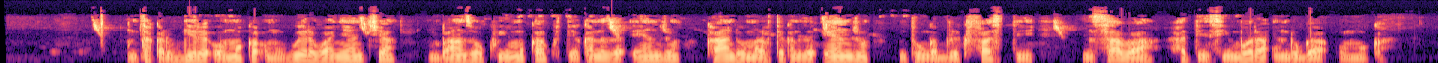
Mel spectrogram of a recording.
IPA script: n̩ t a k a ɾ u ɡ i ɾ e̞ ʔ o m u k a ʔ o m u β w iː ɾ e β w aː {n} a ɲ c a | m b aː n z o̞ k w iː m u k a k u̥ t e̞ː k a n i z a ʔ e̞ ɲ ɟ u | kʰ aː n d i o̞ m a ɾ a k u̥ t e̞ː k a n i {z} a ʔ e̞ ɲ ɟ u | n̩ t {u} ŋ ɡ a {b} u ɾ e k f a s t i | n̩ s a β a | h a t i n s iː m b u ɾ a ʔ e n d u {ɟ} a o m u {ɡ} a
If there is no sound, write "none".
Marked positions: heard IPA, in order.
ɲ, z, uː, b, ɡ, k

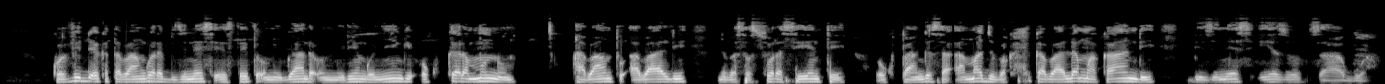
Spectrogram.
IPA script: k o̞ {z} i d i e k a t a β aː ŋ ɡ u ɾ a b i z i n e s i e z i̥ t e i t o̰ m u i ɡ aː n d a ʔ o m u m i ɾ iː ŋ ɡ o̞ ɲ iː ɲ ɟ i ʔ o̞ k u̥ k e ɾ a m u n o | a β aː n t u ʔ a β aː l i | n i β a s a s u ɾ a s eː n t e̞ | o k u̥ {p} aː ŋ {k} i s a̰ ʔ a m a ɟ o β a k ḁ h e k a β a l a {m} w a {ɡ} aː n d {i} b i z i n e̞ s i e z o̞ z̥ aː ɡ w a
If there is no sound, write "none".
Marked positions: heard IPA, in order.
v, p, ɡ, m, k, i

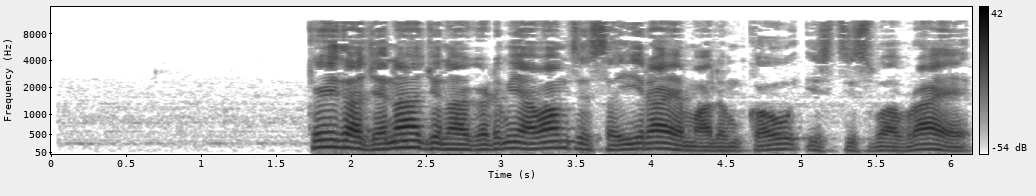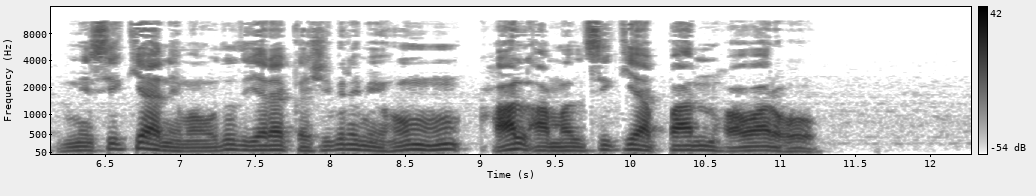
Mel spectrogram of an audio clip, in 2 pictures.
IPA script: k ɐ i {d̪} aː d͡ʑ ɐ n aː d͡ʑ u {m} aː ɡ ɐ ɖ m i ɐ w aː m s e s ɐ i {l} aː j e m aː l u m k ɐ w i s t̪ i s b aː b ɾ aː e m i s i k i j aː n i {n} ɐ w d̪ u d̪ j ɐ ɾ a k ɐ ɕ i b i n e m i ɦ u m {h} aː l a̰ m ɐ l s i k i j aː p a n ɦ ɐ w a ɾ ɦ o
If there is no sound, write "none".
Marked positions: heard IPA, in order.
d̪, n, ɾ, m, h

